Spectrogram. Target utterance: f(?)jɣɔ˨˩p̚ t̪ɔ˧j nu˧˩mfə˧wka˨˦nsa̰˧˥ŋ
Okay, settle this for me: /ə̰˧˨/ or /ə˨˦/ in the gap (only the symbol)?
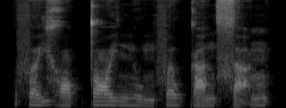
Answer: ə˨˦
